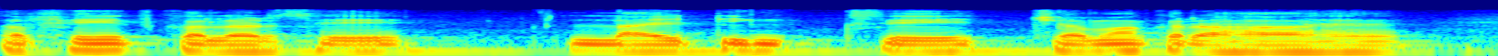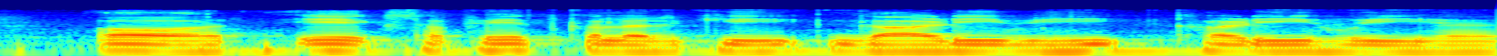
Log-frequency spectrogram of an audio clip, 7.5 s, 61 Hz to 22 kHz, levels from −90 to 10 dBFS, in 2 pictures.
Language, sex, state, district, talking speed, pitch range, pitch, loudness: Hindi, male, Delhi, New Delhi, 150 wpm, 105-110 Hz, 105 Hz, -18 LUFS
